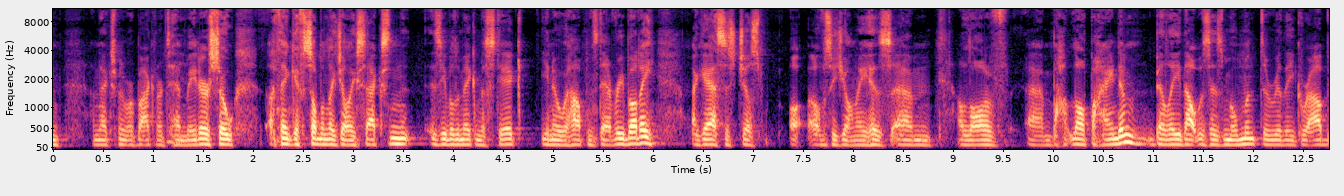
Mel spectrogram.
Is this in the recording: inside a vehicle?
no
